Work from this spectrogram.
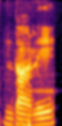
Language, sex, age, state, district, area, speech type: Santali, male, 18-30, West Bengal, Birbhum, rural, read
